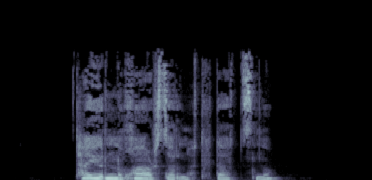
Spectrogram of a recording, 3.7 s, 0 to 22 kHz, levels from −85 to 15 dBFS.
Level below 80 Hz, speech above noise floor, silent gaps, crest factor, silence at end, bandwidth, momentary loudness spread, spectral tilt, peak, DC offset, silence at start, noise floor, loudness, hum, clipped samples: -64 dBFS; 73 dB; none; 16 dB; 0.95 s; 16 kHz; 15 LU; -2.5 dB/octave; -2 dBFS; under 0.1%; 0.75 s; -89 dBFS; -16 LUFS; none; under 0.1%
